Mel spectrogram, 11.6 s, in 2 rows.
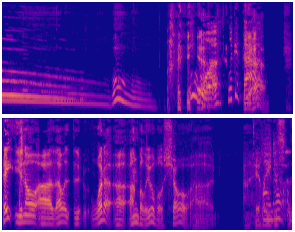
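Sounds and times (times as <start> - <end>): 
wolf howling: 0.0 - 2.3
laughter: 3.3 - 5.2
speech: 3.3 - 11.6.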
